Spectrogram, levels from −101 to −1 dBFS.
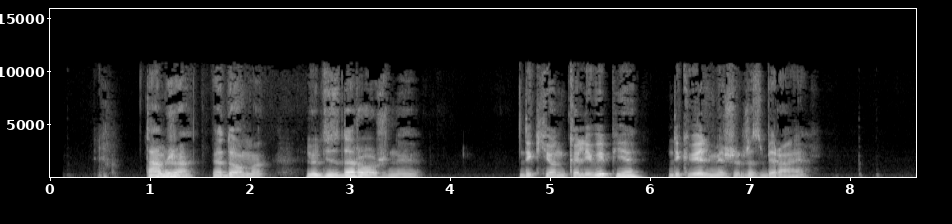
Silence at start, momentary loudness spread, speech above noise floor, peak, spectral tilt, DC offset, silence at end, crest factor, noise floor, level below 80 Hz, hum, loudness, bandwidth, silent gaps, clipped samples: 0.55 s; 15 LU; 56 dB; -2 dBFS; -6.5 dB/octave; under 0.1%; 1.1 s; 22 dB; -78 dBFS; -52 dBFS; none; -23 LUFS; 11 kHz; none; under 0.1%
